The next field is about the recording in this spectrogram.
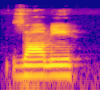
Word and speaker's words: Zami: Chaim, Zami, we learned afterwards was the correct pronunciation.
